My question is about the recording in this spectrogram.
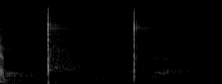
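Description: The last word of a man's speech dying away in a reverberant room, then two short, sharp taps a little under a second apart.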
